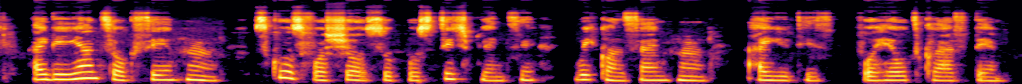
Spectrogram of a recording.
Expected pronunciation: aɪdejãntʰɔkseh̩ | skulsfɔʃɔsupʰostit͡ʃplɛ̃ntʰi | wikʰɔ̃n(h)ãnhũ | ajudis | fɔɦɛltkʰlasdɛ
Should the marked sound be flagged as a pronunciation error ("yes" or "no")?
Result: yes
